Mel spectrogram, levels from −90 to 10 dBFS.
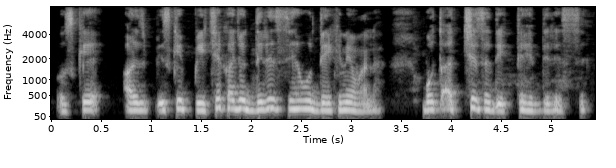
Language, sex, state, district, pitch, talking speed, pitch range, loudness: Hindi, male, Bihar, Jahanabad, 165 Hz, 200 wpm, 155-180 Hz, -15 LUFS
